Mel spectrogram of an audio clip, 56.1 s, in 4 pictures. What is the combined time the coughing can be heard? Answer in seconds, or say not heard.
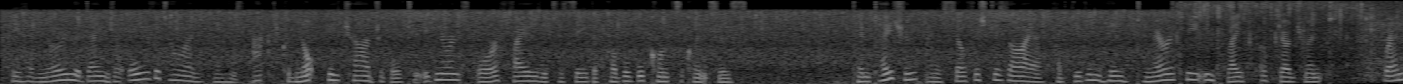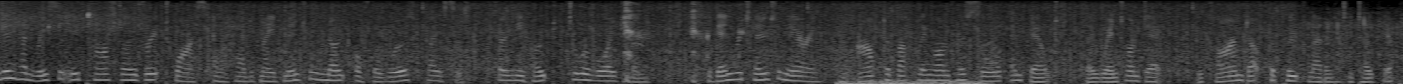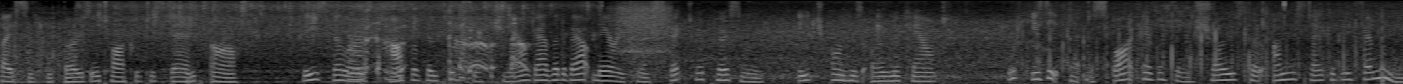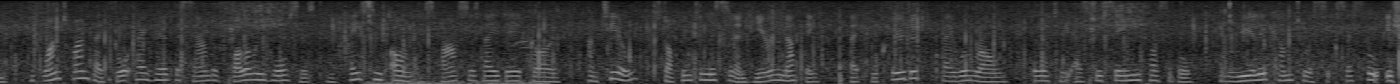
3 s.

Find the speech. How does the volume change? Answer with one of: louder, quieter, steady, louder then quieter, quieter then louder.
steady.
